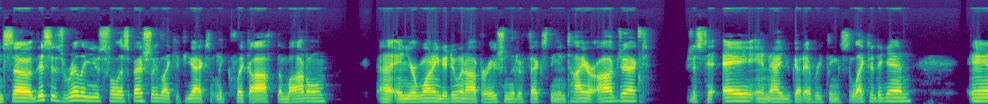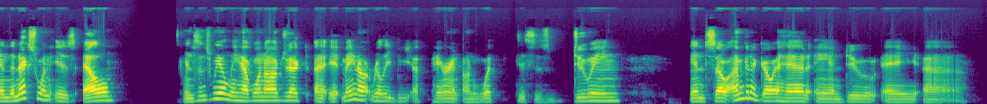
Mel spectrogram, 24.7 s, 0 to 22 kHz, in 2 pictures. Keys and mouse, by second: 13.7 click, 16.5-19.3 middle drag, 23.0 click.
